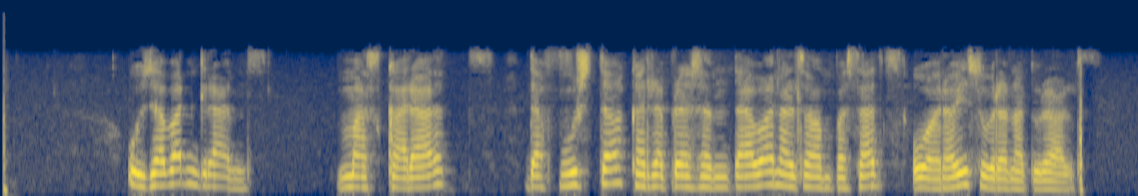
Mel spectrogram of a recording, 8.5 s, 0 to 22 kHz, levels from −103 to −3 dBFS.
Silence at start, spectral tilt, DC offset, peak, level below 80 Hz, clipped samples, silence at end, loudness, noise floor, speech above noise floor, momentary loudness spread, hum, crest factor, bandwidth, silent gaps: 0 s; -3 dB/octave; under 0.1%; -2 dBFS; -60 dBFS; under 0.1%; 0.45 s; -16 LUFS; -60 dBFS; 44 dB; 11 LU; none; 16 dB; 8 kHz; none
